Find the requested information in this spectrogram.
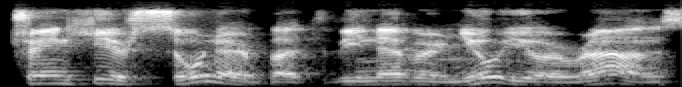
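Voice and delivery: ordinary talk, nothing marked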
